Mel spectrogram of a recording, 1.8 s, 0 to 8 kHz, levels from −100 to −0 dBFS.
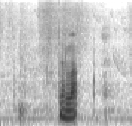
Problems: none marked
